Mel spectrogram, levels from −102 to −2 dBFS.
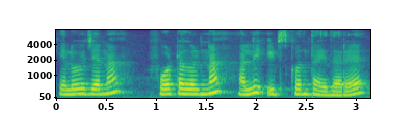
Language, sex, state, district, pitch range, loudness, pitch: Kannada, female, Karnataka, Bangalore, 200-240 Hz, -15 LUFS, 205 Hz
